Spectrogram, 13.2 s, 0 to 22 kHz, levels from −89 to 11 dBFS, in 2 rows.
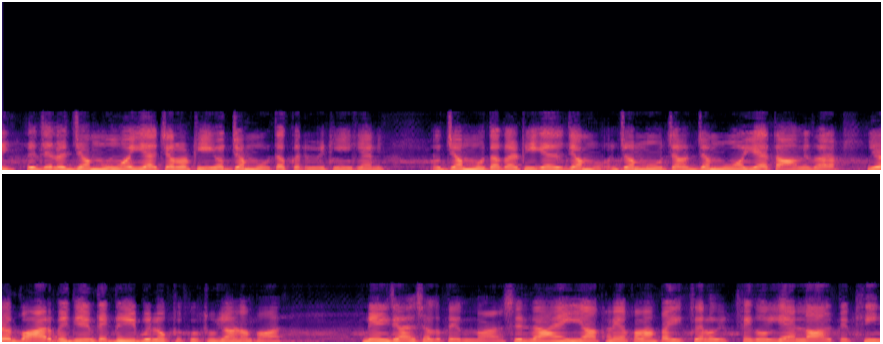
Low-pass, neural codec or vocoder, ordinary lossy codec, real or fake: none; codec, 16 kHz, 1 kbps, FunCodec, trained on Chinese and English, 50 frames a second; none; fake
